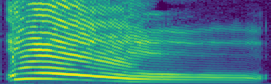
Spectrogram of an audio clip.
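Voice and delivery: loud long goal shout; joyful yell. Real, not acted. Gamer cheering a goal, loud joyful yell. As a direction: let it ring out.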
